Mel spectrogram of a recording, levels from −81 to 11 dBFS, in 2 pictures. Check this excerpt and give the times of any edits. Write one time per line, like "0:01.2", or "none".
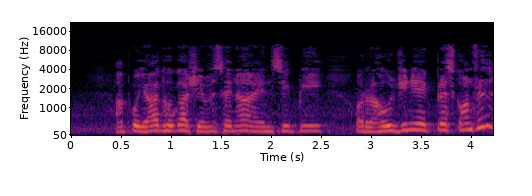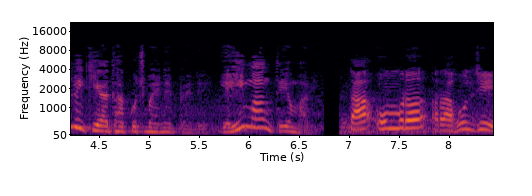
0:06.9

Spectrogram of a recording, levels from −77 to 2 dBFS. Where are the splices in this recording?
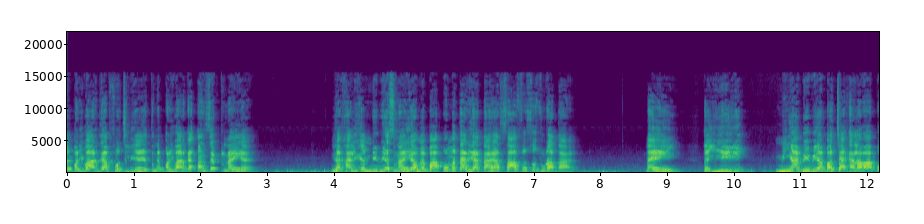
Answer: none

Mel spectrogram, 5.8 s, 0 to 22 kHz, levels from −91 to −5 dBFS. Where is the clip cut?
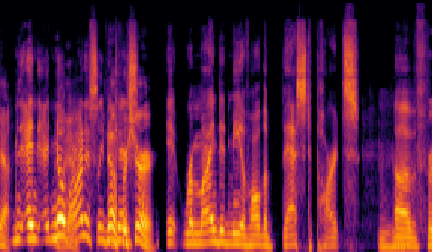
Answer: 0:02.1

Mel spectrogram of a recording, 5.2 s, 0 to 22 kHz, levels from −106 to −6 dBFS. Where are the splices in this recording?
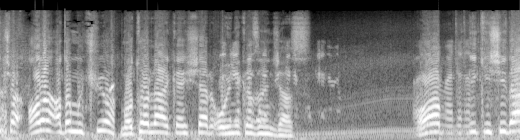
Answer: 0:01.2

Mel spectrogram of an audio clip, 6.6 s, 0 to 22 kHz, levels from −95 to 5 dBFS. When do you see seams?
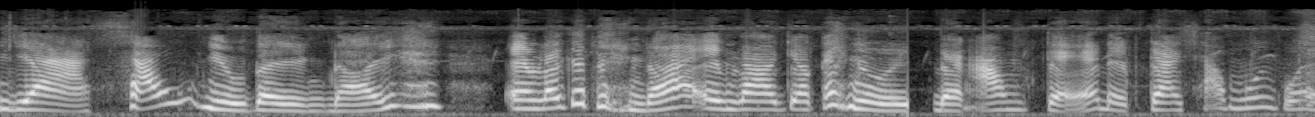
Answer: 0:04.5

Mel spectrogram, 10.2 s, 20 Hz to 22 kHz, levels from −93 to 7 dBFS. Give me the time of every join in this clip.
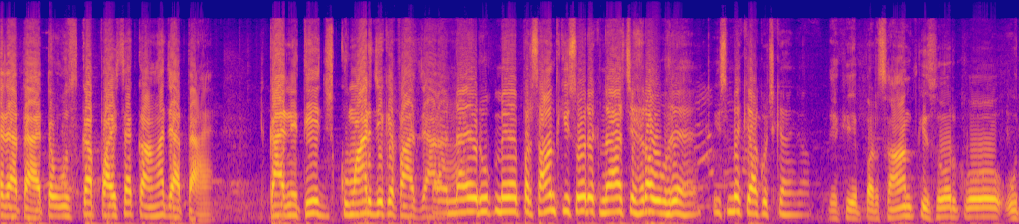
0:04.2

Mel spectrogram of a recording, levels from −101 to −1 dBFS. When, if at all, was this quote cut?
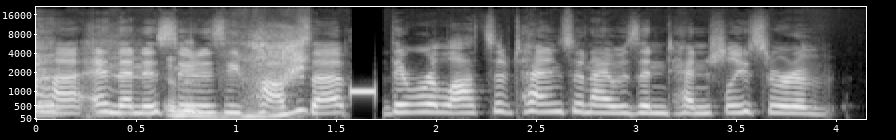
0:01.7

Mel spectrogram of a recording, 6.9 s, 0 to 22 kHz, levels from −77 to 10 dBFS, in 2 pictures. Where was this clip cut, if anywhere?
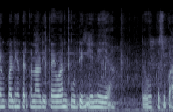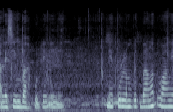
none

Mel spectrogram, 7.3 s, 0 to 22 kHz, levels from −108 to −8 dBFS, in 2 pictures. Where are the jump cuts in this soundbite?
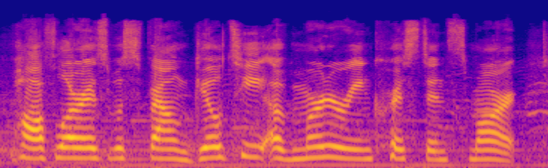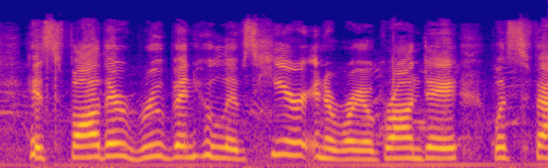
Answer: none

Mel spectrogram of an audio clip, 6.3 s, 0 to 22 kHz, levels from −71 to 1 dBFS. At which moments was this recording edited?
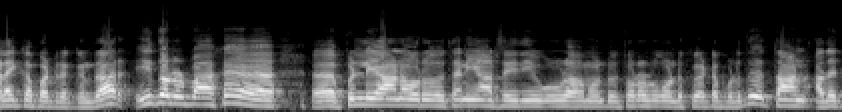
none

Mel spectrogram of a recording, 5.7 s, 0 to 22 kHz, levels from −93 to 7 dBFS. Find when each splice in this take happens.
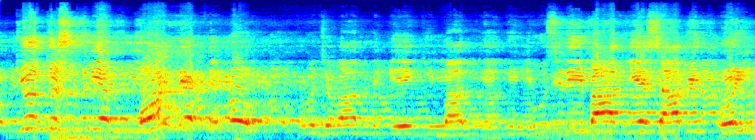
0:04.1

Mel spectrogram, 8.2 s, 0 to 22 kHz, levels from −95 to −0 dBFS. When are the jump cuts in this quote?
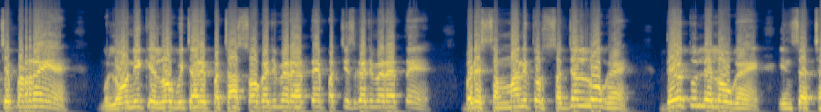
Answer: none

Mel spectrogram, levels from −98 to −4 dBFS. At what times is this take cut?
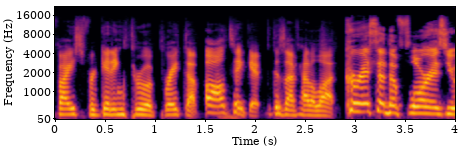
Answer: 0:02.8

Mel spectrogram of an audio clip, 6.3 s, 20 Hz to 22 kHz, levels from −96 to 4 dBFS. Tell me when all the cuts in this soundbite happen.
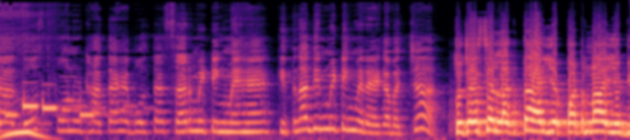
none

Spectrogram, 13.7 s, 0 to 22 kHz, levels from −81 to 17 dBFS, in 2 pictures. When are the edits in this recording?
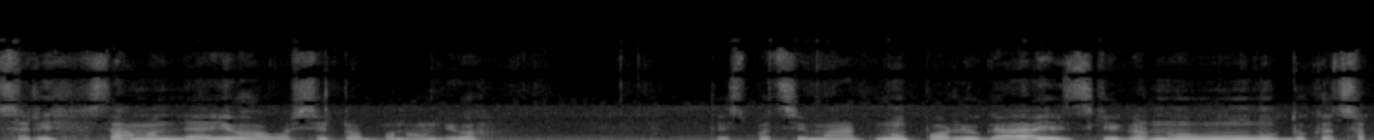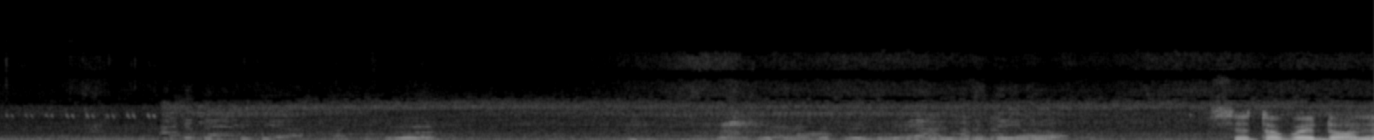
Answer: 0:07.7

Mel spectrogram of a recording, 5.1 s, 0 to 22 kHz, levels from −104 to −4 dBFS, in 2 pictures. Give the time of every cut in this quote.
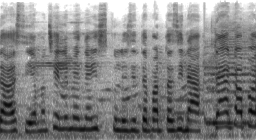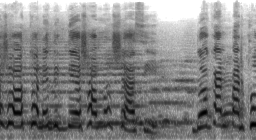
0:02.1

